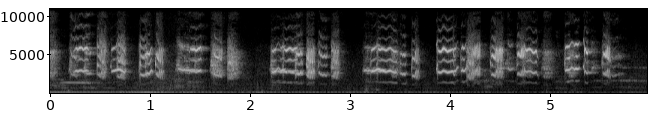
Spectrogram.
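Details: Noisy young sooty-headed bulbuls calling insistently: rasping, buzzy squawks repeated in quick groups, with brief pauses between bursts and a faint low hum early on.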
